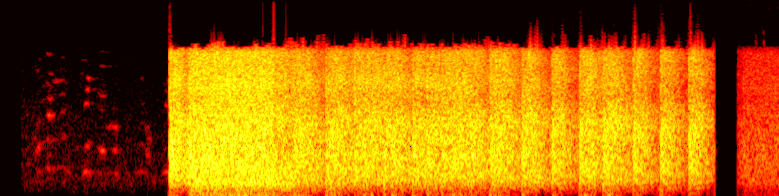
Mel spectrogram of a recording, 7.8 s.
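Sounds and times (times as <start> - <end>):
gunfire during a gang shootout in Oakland, California: 1.7 - 7.2.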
